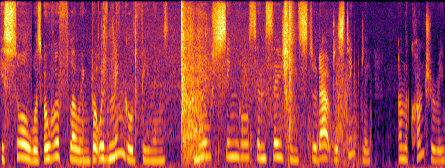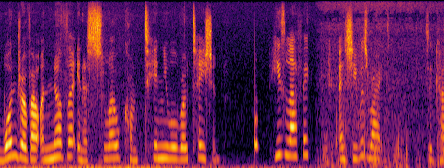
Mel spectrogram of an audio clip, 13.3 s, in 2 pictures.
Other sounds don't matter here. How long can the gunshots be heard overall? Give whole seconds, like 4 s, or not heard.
3 s.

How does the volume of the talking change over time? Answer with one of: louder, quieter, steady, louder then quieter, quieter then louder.
quieter.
